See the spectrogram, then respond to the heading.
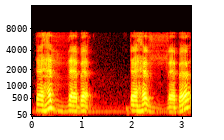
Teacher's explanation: Et on double la troisième lettre ici, elle se prononce double, 2 fois. Toujours, c'est la troisième lettre qui est prononcée double. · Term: shedd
